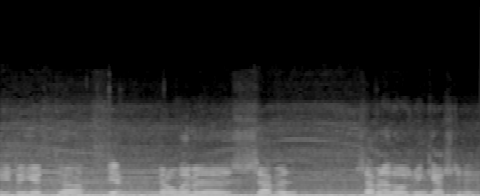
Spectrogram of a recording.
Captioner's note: boat engine idling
